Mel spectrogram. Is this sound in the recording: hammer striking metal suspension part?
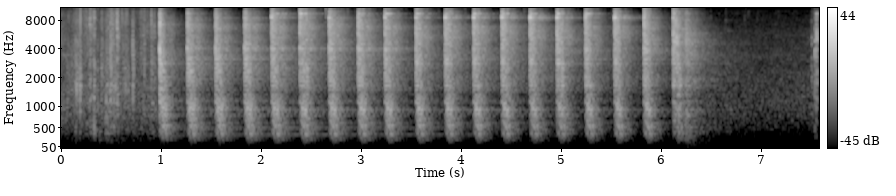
yes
